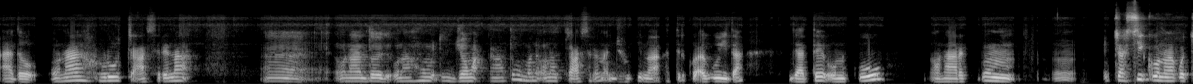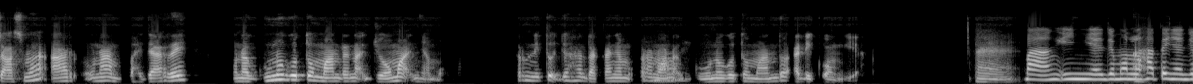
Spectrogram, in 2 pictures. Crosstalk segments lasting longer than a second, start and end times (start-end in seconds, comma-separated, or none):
none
